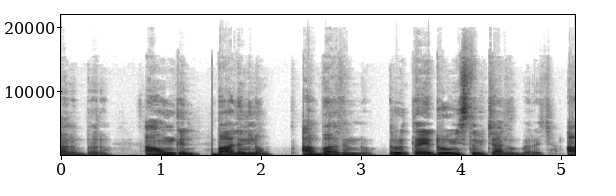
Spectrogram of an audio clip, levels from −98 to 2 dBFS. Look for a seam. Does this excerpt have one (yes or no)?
yes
